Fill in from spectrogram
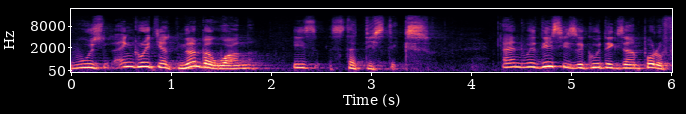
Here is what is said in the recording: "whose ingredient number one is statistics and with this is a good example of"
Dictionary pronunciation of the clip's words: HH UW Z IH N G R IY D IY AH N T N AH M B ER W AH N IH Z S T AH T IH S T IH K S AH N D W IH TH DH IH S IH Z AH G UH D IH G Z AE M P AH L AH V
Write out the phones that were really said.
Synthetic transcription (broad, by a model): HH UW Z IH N G R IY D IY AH N T N AH M B ER W AH N IH Z S T AH T IH S T IH K S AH N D W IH DH IH S IH Z AH G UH D IH G Z AE M P AH L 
